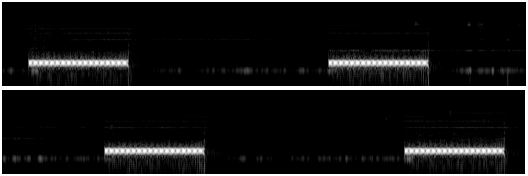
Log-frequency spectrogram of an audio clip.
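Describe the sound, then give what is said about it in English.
A telephone call ringing out as a ringback tone: four long, steady tone bursts with even silent gaps between them and no voices. “call him back. And I don't know if he'll answer, but I'll try twice.”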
